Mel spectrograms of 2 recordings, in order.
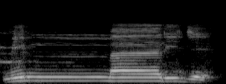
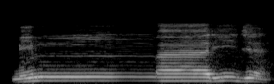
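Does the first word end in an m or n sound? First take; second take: m; m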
